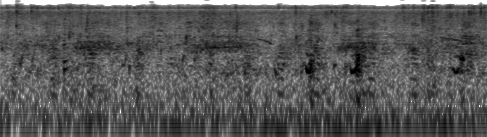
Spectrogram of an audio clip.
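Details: Desi ducks on a village farm in Andhra Pradesh, heard in the morning while their eggs are collected: a few short, nasal quacks near the end over a steady low rumble and background hiss.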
